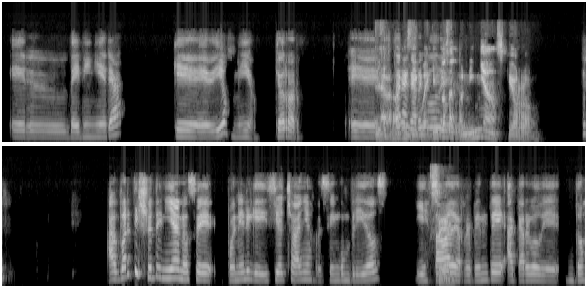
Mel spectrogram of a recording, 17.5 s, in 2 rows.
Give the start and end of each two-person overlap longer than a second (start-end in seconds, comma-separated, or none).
5.6-7.0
